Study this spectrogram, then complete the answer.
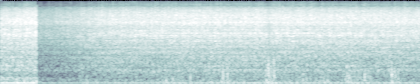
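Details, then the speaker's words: Orange Suburban after a third attempt at fixing a leaky exhaust: even, low, steady idle with no puffing or ticking from the manifold; exhaust now sealed, engine sounds healthy. "got it it's been a long time since it's been quiet that's nice been a few months"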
